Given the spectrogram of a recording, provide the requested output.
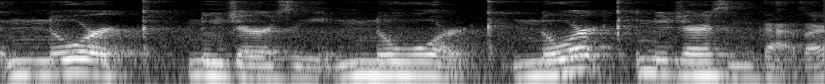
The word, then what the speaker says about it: Newark: Norc, New Jersey, you guys. All right, that's how you pronounce it.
